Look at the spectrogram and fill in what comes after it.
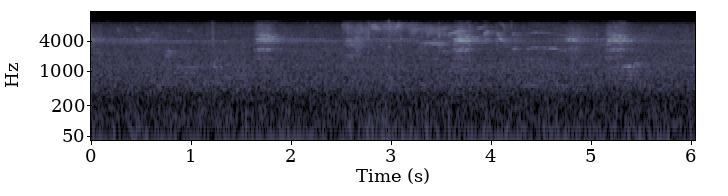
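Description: Small songbirds giving several short, high chirps, spaced about a second apart, over a faint steady hiss.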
